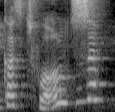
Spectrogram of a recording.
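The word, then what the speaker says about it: Cotswolds: Angleterre on n plus dans les cost walls pour le bien prononcer en anglais mais on est à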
